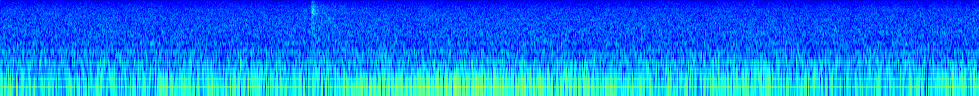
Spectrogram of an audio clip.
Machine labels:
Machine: fan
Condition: normal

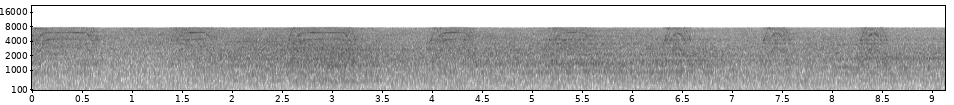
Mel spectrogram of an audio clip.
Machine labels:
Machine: slide rail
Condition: normal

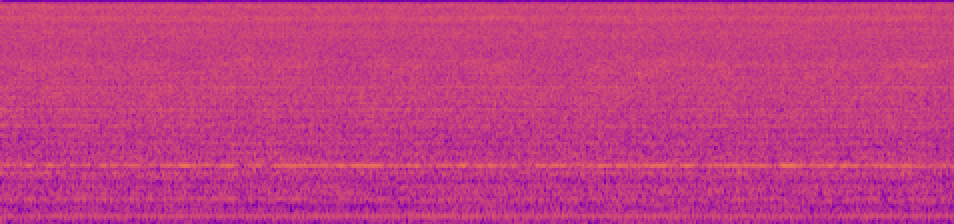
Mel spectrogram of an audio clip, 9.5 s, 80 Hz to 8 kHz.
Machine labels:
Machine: fan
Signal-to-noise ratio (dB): -6 dB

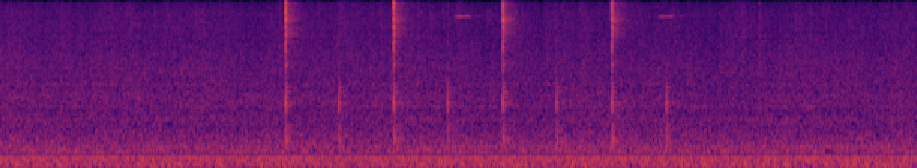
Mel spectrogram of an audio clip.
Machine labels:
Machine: valve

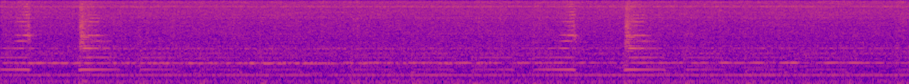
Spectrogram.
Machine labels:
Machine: slide rail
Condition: normal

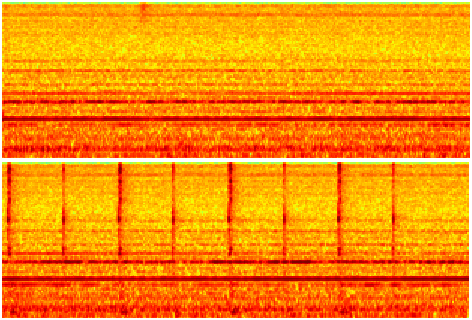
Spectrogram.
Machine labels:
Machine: valve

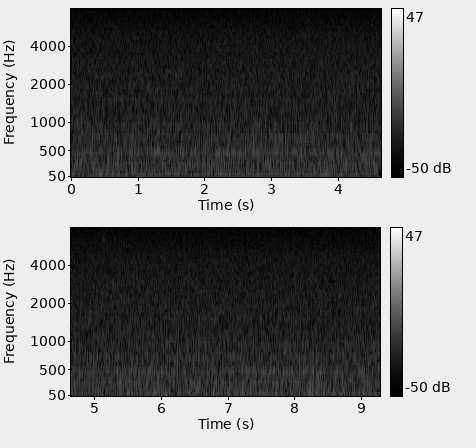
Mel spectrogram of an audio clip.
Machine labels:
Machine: fan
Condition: normal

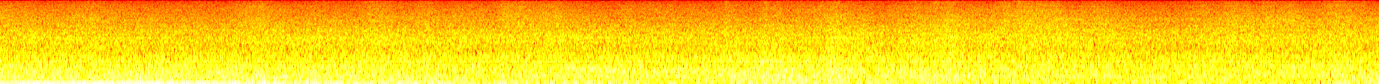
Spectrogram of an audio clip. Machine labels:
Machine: fan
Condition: normal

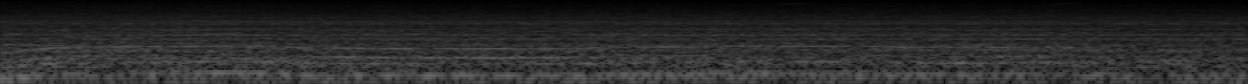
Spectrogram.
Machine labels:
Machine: fan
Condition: normal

